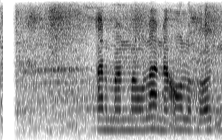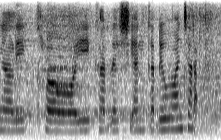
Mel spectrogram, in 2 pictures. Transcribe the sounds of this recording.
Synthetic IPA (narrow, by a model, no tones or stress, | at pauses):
ʔarmanmaulanaʔɔlɔɦɔŋalikʰlɔikardasiankərdiwawaɲt͡ʃaɾa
